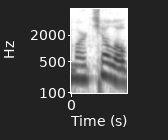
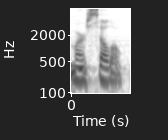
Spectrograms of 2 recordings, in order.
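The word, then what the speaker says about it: Marcello: Carlos mark celo or some call him marello because they didn't know that he pronounced it Marcelo the his car you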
